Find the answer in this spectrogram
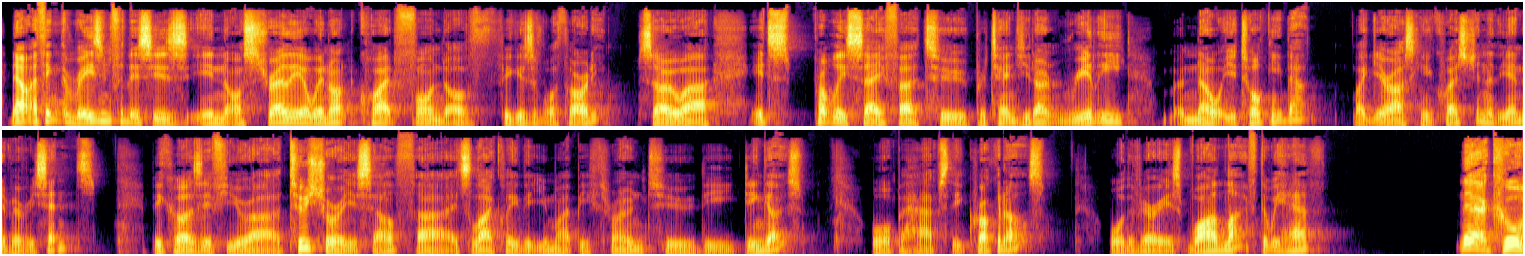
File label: Australian Accent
